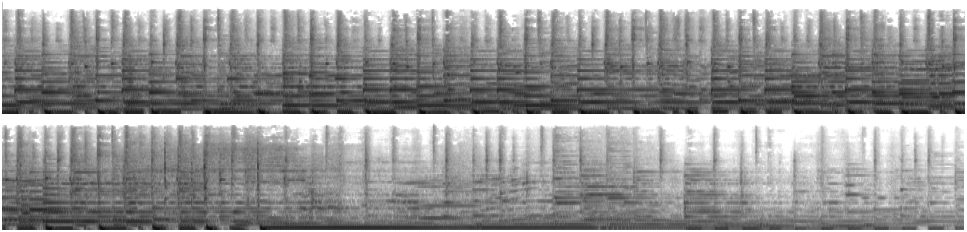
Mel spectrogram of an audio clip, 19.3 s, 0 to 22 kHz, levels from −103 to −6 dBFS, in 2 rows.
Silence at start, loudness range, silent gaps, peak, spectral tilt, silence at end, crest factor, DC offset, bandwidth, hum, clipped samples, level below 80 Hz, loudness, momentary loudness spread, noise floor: 0 s; 12 LU; none; -6 dBFS; -5.5 dB/octave; 0 s; 16 dB; under 0.1%; 16 kHz; none; under 0.1%; -26 dBFS; -22 LUFS; 16 LU; -42 dBFS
